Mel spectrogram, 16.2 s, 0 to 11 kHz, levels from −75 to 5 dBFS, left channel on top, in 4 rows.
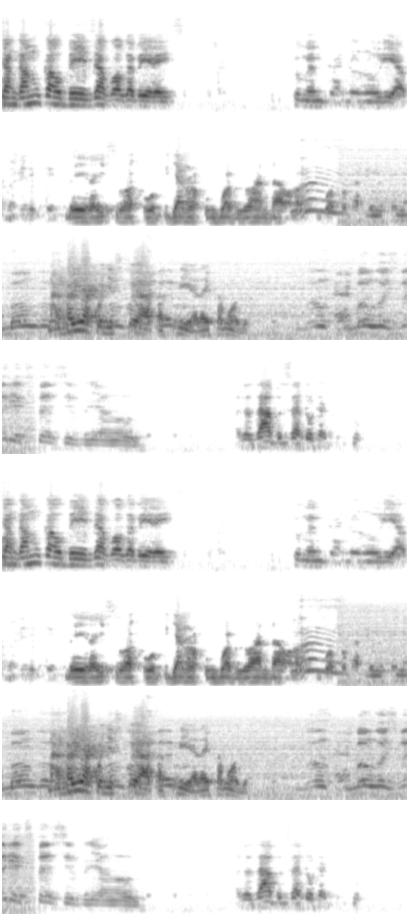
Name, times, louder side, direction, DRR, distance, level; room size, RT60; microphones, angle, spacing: voice 1, 0.0-1.7 2.9-4.4 11.4-11.6 14.5-15.4 15.7-15.8, left 3 dB, 35° left, 0.5 m, -28 dB
voice 2, 4.7-7.0 7.3-7.8 8.6-10.6, right 2 dB, 25° right, 0.6 m, -27 dB
voice 3, 6.9-9.9 11.0-13.5, right 2 dB, 65° right, 1.7 m, -36 dB
sound 1, 7.4-12.5, right 2 dB, 40° right, 1.2 m, -47 dB
11.0 x 3.9 x 3.0 m
head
